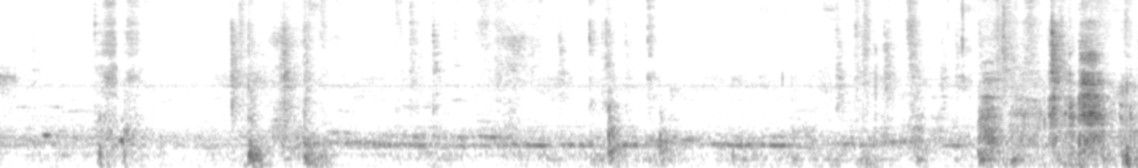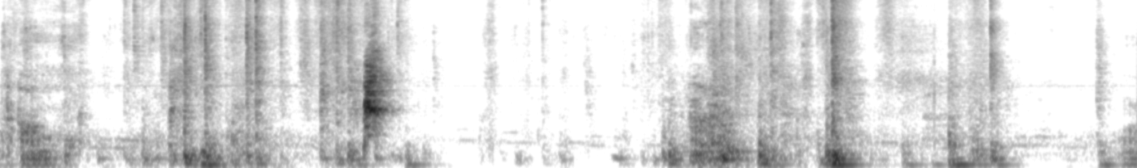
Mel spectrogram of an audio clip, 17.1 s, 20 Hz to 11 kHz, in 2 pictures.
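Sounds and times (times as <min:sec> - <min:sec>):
dogs barking and growling: 0:07.4 - 0:09.2, 0:11.2 - 0:11.6
loud sharp dog bark: 0:11.2 - 0:11.5.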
